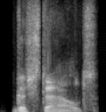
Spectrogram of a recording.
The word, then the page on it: gestalt: British English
